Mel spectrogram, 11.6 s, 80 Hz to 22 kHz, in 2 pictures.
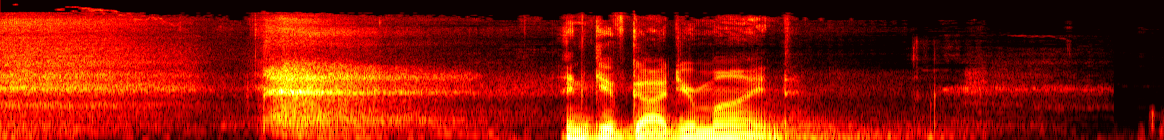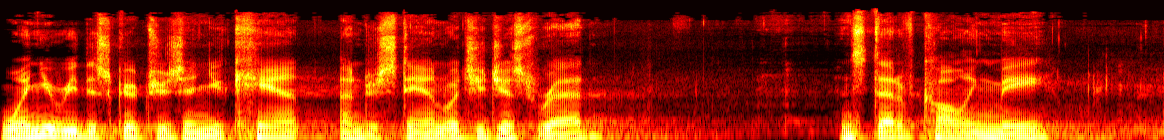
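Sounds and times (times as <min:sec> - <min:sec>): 
deep breath: 0:00.0 - 0:02.8, 0:04.6 - 0:05.6
speech: 0:02.8 - 0:04.1, 0:05.8 - 0:09.0, 0:10.0 - 0:11.3.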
